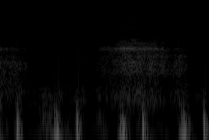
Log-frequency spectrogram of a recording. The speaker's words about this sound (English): Back to my heartbeat.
